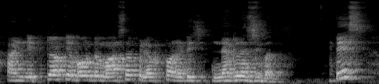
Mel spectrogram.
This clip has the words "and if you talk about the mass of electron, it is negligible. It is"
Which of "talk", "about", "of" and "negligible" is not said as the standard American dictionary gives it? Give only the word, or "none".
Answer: of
